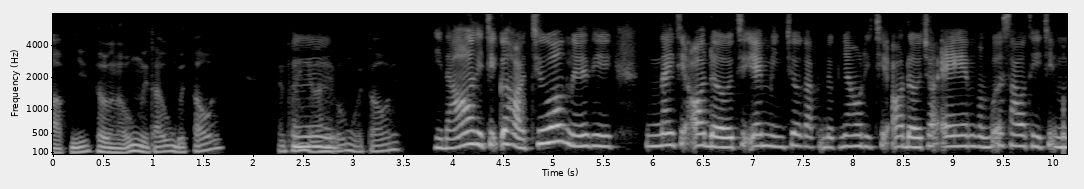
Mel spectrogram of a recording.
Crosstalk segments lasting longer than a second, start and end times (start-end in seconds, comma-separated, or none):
none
